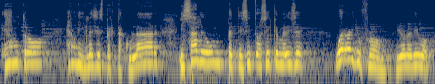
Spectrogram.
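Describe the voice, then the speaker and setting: A man's voice: sits high, fairly even intonation, fairly quick, dark tone, soft background music. A middle-aged Bolivian man preaches, speaking Spanish with a Bolivian accent. He tells a personal testimony in a storytelling way and briefly acts out the people he quotes.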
